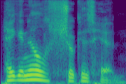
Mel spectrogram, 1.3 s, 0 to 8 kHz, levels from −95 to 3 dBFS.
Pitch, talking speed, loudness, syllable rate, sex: 115 Hz, 190 wpm, -17 LUFS, 5.0 syllables/s, male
